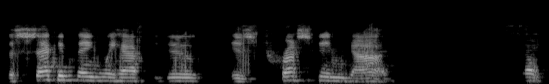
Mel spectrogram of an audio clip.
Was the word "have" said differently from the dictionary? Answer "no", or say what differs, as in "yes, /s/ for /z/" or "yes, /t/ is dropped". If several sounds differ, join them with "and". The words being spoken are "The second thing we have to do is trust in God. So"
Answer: yes, /f/ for /v/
